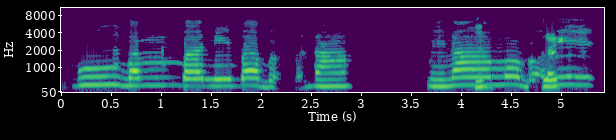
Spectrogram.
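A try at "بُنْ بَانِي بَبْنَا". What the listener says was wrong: Ulangi untuk kol-kolahnya langsung ya. Bu bam bani babena gitu ya. Bu bam bani babena. Panjangkan sedikit gunnahnya lagi.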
